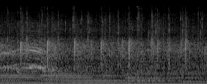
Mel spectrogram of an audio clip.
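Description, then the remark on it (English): An audience applauds the production team behind the scenes with a dense, steady patter of many hands clapping at moderate volume, while low sustained tones hum underneath throughout. “How about a huge hand for all of our production team behind the scenes?”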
